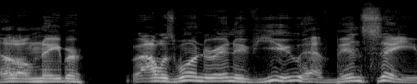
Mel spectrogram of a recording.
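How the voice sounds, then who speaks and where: A man's put-on character voice at medium pitch and a fairly slow pace. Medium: read story. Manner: warm, kindly.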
